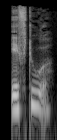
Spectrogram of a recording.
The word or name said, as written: F-dur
